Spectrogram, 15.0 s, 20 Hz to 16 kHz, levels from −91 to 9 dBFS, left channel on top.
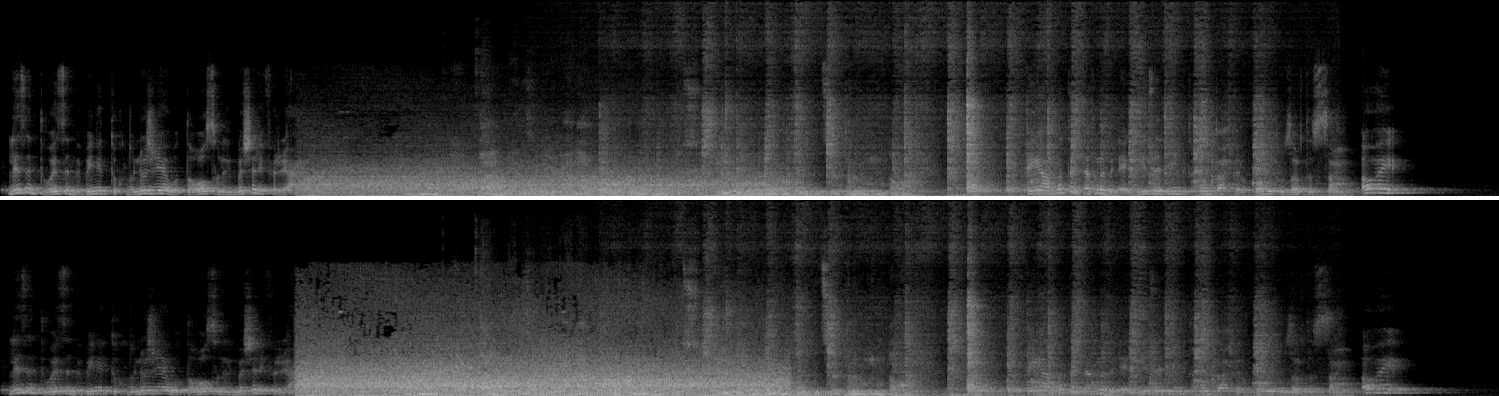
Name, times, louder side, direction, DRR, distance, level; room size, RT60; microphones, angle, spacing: voice 1, 0.1-3.1 10.2-13.9, left 3 dB, 80° left, 6 dB, 0.6 m, -36 dB
sound 1, 2.9-7.9, right 6 dB, 80° right, 0.3 m, -28 dB
voice 2, 4.0-9.1, right 2 dB, 25° right, 0 dB, 0.8 m, -33 dB
sound 2, 5.2-13.4, left 1 dB, 65° left, 1.5 m, -39 dB
6.1 x 3.3 x 2.4 m, 1.0 s
head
